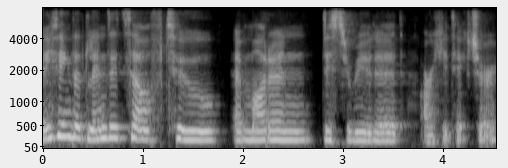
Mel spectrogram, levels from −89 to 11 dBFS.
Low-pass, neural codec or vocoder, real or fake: 7.2 kHz; vocoder, 24 kHz, 100 mel bands, Vocos; fake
